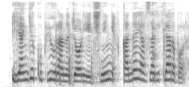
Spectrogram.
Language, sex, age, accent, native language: Uzbek, female, 18-24, Toshkent shahri, Uzbek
